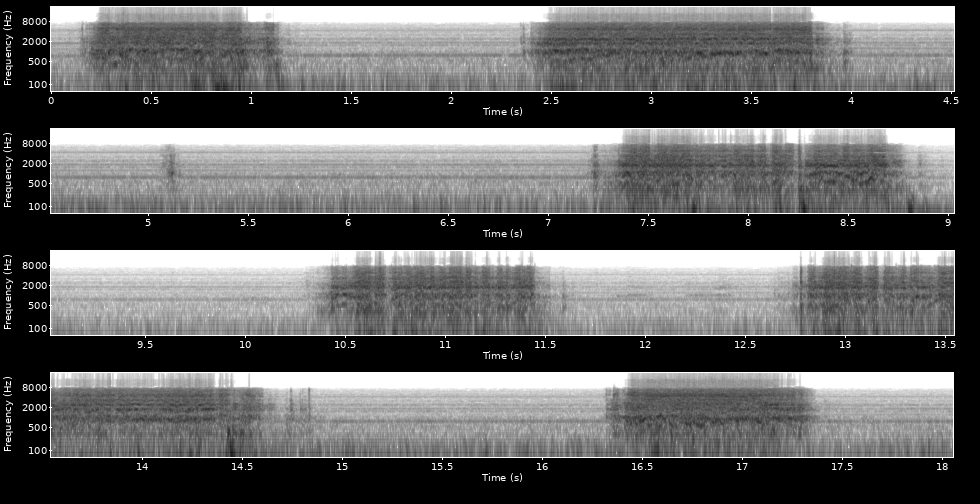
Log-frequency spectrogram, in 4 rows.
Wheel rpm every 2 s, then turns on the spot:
60, 90, 0, 10, 40, 40, 40, 70, 60.
none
